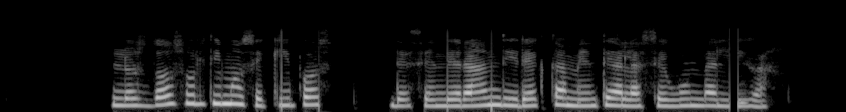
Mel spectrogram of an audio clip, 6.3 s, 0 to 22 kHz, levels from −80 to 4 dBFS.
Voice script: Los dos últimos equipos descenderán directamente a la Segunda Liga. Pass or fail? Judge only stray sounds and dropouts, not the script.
fail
